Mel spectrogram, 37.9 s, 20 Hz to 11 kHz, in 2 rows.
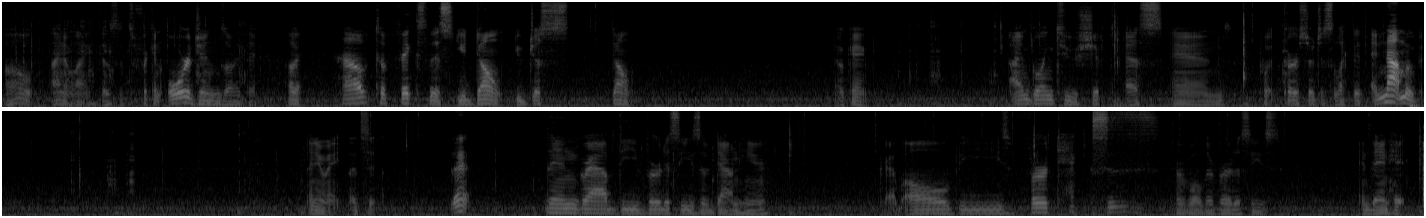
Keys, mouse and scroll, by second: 0.1 ctrl+z, 0.4-1.3 scroll down 9, 1.6-2.5 middle drag, 2.5-3.1 scroll up 2, 3.1-6.2 scroll up 9, 6.3-7.8 middle drag, 7.8-10.9 drag, 11.5-12.0 middle drag, 12.0-12.7 scroll down 4, 12.7-13.1 middle drag, 13.1-13.7 scroll down 7, 13.7-14.8 middle drag, 14.8 shift+s, 17.0-19.2 scroll up 3, 19.2-19.8 scroll up 1, 19.8-21.0 scroll up 16, 21.0-22.1 middle drag, 22.1-22.5 scroll up 2, 22.5-23.7 middle drag, 23.7-24.4 drag, 25.5-27.0 middle drag, 27.8-29.5 middle drag, 29.5 shift+click, 32.7-34.0 middle drag, 34.0 shift+click.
